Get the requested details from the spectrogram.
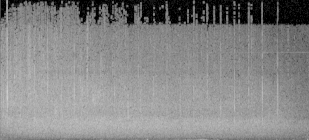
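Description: A crowd applauds steadily for about six seconds, a dense, even wash of many hands clapping that tapers slightly toward the end, with no voices heard.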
